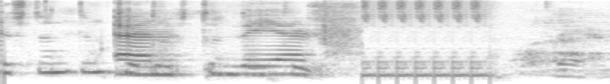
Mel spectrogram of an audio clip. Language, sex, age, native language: Icelandic, female, 8, Icelandic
